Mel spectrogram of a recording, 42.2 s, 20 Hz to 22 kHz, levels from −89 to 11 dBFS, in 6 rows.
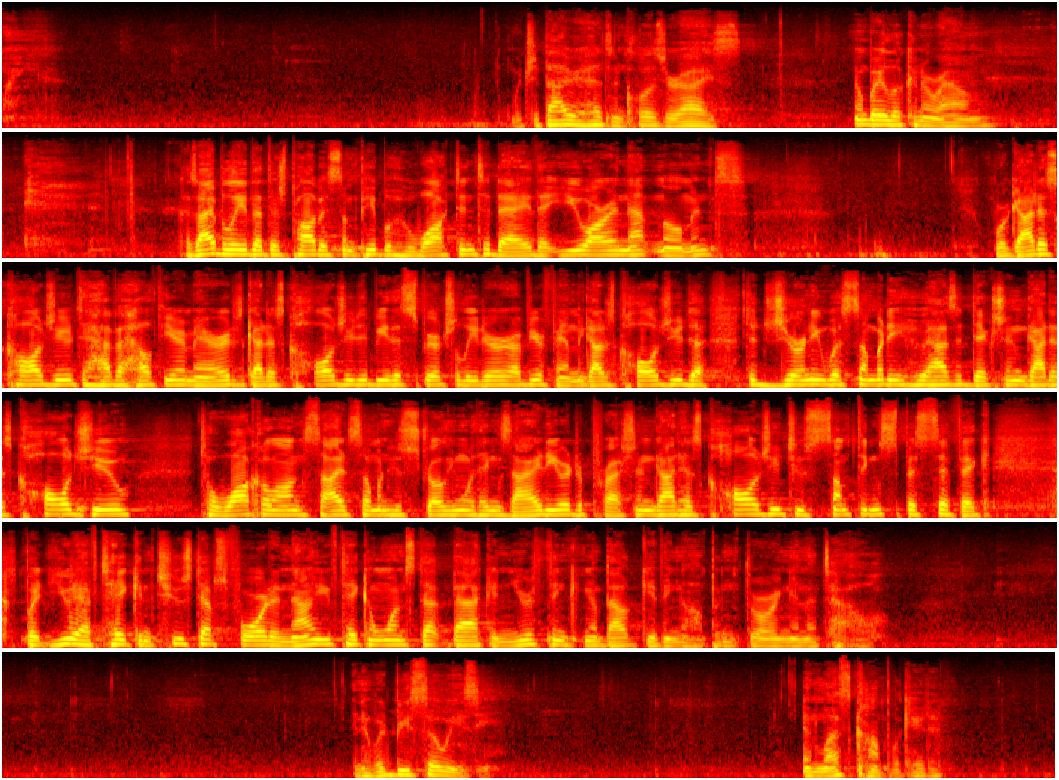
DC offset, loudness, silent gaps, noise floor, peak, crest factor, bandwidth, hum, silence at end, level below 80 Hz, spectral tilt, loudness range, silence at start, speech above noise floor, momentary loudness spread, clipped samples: under 0.1%; -18 LUFS; none; -53 dBFS; 0 dBFS; 18 dB; 17.5 kHz; none; 0.75 s; -60 dBFS; -5 dB/octave; 8 LU; 0 s; 35 dB; 13 LU; under 0.1%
